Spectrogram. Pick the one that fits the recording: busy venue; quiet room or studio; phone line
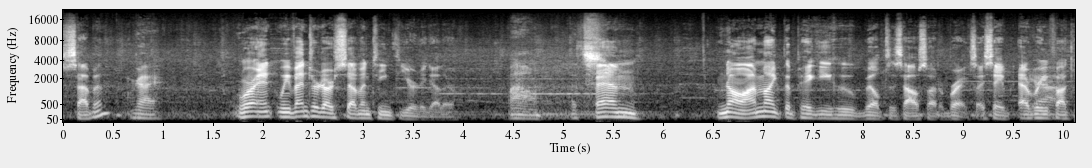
busy venue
